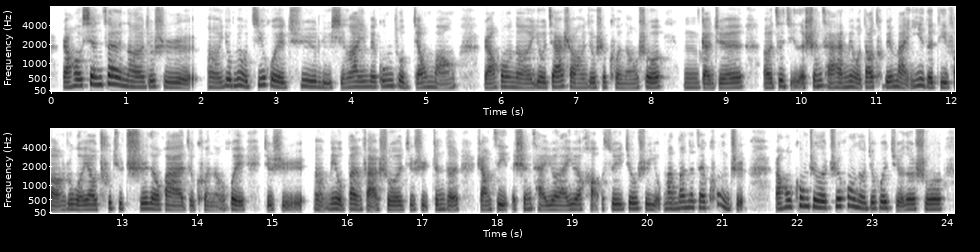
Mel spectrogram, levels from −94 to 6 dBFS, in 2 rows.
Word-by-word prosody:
然 170 0 +2
后 215 0 +3
现 255 +3 +5
在 260 -3 +6
呢， 180 -4 0
就 190 +2 -1
是， 170 - -2
呃， 165 -1 -4
又 220 +4 +2
没 220 +2 -1
有 205 -4 +2
机 235 +6 -3
会 185 -9 +3
去 185 +2 -2
旅 155 -2 -4
行 160 -1 -6
啊， 175 +2 -2
因 180 +1 -4
为 175 - +1
工 200 +3 -3
作 200 -3 0
比 165 - -13
较 155 +1 -1
忙。 160 -6 -8 0.3
然 150 +2 -1
后 180 -1 0
呢， 155 -3 -3
又 170 0 +1
加 180 +2 +1
上 155 -5 -3
就 160 - -1
是 170 +1 -4
可 160 -2 -5
能 145 +2 -9
说， 170 0 +3 0.3
嗯， 155 0 -7
感 140 -3 +1
觉， 155 +3 0 0.2
呃， 155 0 +1
自 200 +2 +2
己 - - -6
的 - - +1
身 200 0 -2
材 160 -7 -3
还 160 0 0
没 180 +3 -2
有 160 -5 0
到 170 0 +2
特 - - -12
别 175 0 +1
满 180 +1 -3
意 225 +1 0
的 165 -5 +3
地 165 0 0
方， 150 -3 -1
如 170 - 0
果 160 -1 +2
要 165 0 +3
出 195 - -6
去 190 -1 -4
吃 185 +1 +1
的 165 -3 +3
话， 145 -4 0
就 150 - -5
可 155 +1 -6
能 135 +3 -9
会 160 -3 +4 0.2
就 150 - -2
是， 380 - -5
嗯， - - -4
没 180 +1 -1
有 170 - +6
办 165 -3 +1
法 - - 0
说， 150 -2 +1
就 155 +1 -7
是 155 -3 -6
真 165 0 -2
的 145 -3 +1 0.2
让 150 +2 -2
自 - - -3
己 320 - +5
的 - - -7
身 175 -1 -3
材 155 -6 -4
越 155 0 +2
来 145 0 -1
越 170 0 +2
好， - - -5
所 175 -1 0
以 170 - +1
就 185 +2 +2
是 175 -3 -2
有 - - -2
慢 185 +1 -2
慢 210 +1 +1
地 225 0 0
在 215 -2 +2
控 245 - -3
制。 - - -3 0.4
然 180 +1 +1
后 240 +1 +3
控 275 0 +3
制 255 - +4
了 220 -2 +7
之 265 +5 +5
后 265 -1 +2
呢， 205 -4 +2
就 195 +1 0
会 210 -1 +4
觉 145 -9 -2
得 170 0 +5
说： 170 0 +4
170 Hz, 280 characters per minute, -21 LUFS, 160-195 Hz, 0.4 s, 了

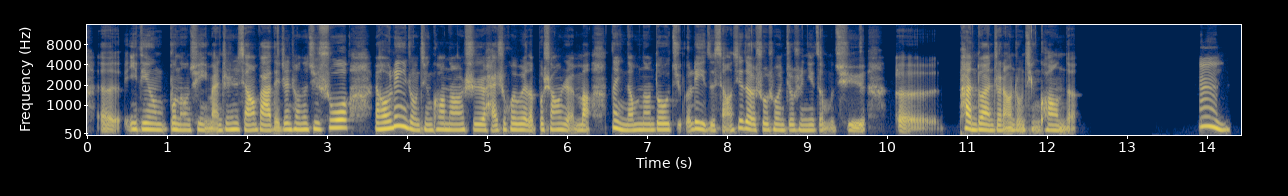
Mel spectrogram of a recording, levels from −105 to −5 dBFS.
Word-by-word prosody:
呃， - - -4
一 210 - -1
定 200 -1 0
不 205 0 0
能 180 0 -2
去 195 +2 -5
隐 195 +4 -3
瞒 205 -5 -2
真 200 +2 -1
实 205 - +3
想 185 -1 +1
法， 175 -3 +4
得 - - -3
真 200 0 0
诚 200 -1 +1
地 205 - +3
去 215 +1 0
说。 255 +4 +4 0.3
然 210 - +2
后 225 +2 +7
另 310 +3 +5
一 - - +6
种 200 -7 +1
情 185 -1 -3
况 200 +1 0
呢 190 +1 0
是 185 -2 -1
还 165 -2 -2
是 200 +3 -4
会 195 0 -1
为 190 -1 +2
了 - - -1
不 195 - -4
伤 195 0 0
人 180 - -3
嘛。 175 -1 0 0.2
那 250 -2 +3
你 200 - +3
能 175 +1 0
不 190 - -1
能 190 0 0
都 195 -1 +2
举 195 - -10
个 - - -7
例 210 -3 +2
子， 180 - -4
详 175 - -4
细 245 +5 -2
地 205 -5 +3
说 195 +1 -2
说 190 -1 -2
就 180 0 -3
是 180 - -5
你 175 0 -2
怎 180 +1 -7
么 - - -11
去， - - -3 0.4
呃， - - -3 0.4
判 220 -6 +6
断 190 -3 +4
这 175 - -1
2 - - +1
种 - - -3
情 - - -7
况 180 -1 0
的？ - - -8 1.5
嗯。 260 -11 +2
195 Hz, 275 characters per minute, -23 LUFS, 185-210 Hz, 1.5 s, 后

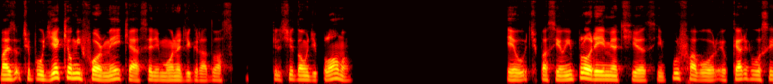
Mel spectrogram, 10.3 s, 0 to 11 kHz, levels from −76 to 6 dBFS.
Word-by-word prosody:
Mas 130 -1 +5
eu, - - -4
tipo, 135 - -7
o - - +3
dia 165 +9 +5
que 180 +2 -6
eu 170 - +6
me 160 0 +2
formei, 125 +1 +3
que - - -1
a - - +2
cerimônia 110 -1 -3
de 105 +2 -5
graduaç 105 -1 -8 0.6
que - - -10
eles - - -12
te 135 - -5
dão 120 -1 +1
o 120 - -1
diploma 110 +1 -1 2.1
eu, 110 +1 0
tipo 120 - -9
assim, 125 0 -2
eu 115 0 0
implorei 130 -1 +6
minha 120 -2 +1
tia, 115 -2 -3
assim: 105 +1 -13
"Por 160 +10 -6
favor, 110 -7 -3
eu 105 - -8
quero 135 +2 +2
que 135 - -14
você 130 0 -6
120 Hz, 200 wpm, -21 LUFS, 110-135 Hz, 2.1 s, eu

